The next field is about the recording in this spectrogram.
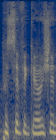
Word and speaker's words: Pacific Ocean: The word Pacific Ocean, every C in that is pronounced differently.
